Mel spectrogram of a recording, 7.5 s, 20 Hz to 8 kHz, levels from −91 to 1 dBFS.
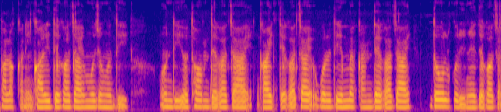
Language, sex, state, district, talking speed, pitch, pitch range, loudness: Chakma, female, Tripura, Dhalai, 175 wpm, 170 Hz, 160-175 Hz, -18 LUFS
